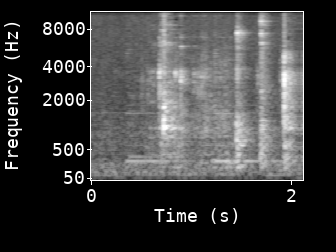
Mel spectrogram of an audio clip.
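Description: A few sharp metallic clinks and knocks, about four in the second half, as steel tools are handled and set down on a workbench, with quiet guitar music underneath.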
